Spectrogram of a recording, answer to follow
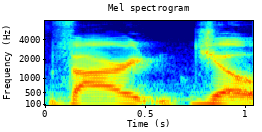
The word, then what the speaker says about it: Varjo: second coffee today so we're looking at the vagio vr 3 or var joe or guys it's varjo okay i'm calling it varjo and that's it it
